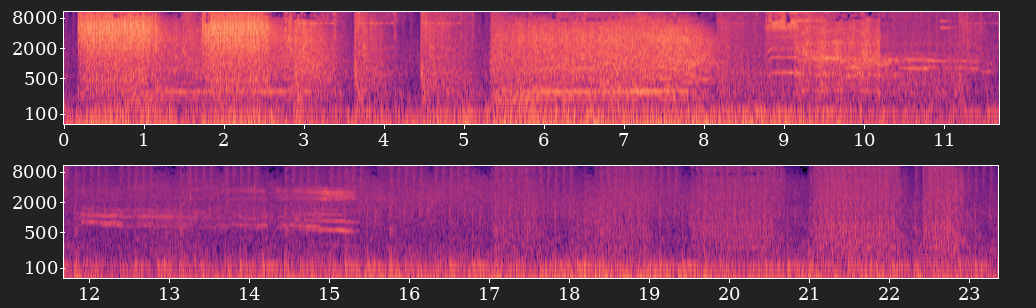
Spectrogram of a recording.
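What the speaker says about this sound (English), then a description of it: "Protect the flank! We're under fire!" Dense battle gunfire in the video game Darkest of Days, set in Pompeii: loud overlapping rifle and automatic shots in bursts that run throughout, mixed with rumbling and ambient noise and some indistinct shouting.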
